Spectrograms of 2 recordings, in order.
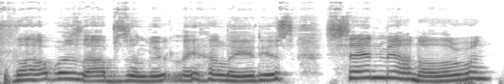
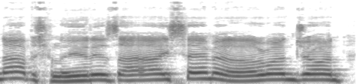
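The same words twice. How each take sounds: First: Louder, drawn-up finish on the request; boss's delighted reply. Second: Broad Scottish take on an amused boss. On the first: Boss texting John back for more jokes, delighted. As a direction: enthusiastic boss praising a joke. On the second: Boss imagined replying to John, broad Scottish. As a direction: lean into the Scots, brisk and hearty. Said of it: "wee Scottish bit in it". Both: Acted.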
